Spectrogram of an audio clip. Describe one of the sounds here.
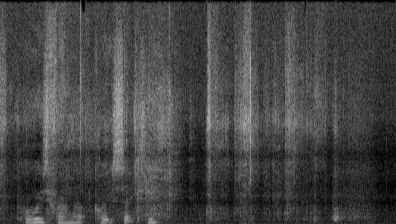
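A page of a book rustles as it is turned.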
